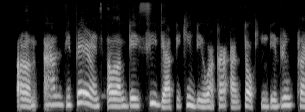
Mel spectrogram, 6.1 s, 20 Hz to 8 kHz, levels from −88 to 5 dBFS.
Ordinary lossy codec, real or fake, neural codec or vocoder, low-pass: none; fake; codec, 16 kHz, 1 kbps, FreqCodec, larger model; 7.2 kHz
